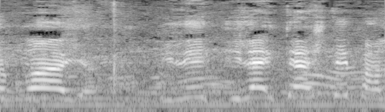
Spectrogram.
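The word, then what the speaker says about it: Broglie: Est-ce que vous savez que l'hôtel de Breuil, qui s'écrit B-R-O-G-L-I, mais qui se prononce hôtel de Breuil, il a été acheté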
